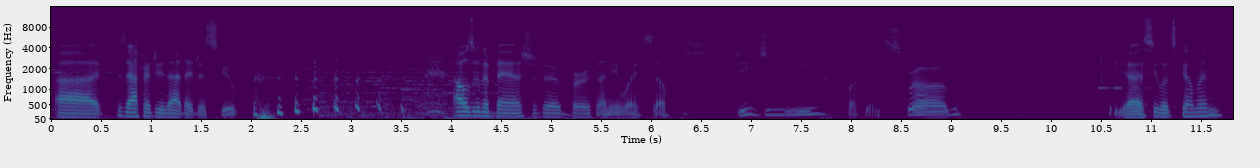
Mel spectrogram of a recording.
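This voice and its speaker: A man's voice: on the low side, animated, moderate pace, vocal fry, long pauses. A man talks through his card game replays in a casual, profane way. He mocks his opponents and often laughs to himself. Faint music plays underneath. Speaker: gaming commentator. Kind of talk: casual gameplay commentary.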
